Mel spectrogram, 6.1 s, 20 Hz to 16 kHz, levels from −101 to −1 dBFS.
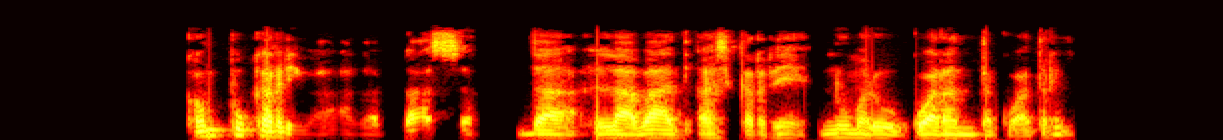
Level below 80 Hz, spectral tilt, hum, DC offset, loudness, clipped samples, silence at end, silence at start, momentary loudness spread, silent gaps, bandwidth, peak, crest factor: -56 dBFS; -4.5 dB/octave; none; under 0.1%; -22 LUFS; under 0.1%; 0.75 s; 0.95 s; 11 LU; 1.93-2.01 s, 2.40-2.59 s; 7.6 kHz; -2 dBFS; 20 dB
